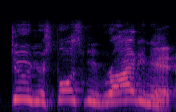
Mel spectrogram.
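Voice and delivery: a hint of a jeering passerby calling out; mocking passerby. Passersby heckle him walking scooter.

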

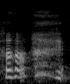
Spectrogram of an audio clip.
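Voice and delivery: a short high giggle; quick bright laugh. Real, not acted. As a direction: laugh it off lightly. Laughing at own age.

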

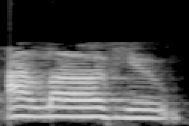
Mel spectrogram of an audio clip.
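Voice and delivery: put-on slow, drawn-out Southern US accent; southern drawl. Sponsor telling the speaker she loves her, slow Southern drawl. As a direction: stretch each word like a Southern sponsor, tender. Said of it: "telling me in her southern drawl".

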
